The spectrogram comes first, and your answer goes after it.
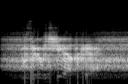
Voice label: "bombs on the ground", bot

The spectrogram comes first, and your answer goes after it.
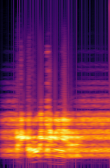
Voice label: "cover me", bot

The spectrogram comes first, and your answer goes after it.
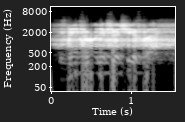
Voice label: "area clear", bot; maxpack

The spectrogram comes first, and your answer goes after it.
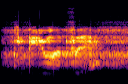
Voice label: "guarding c", bot; maxpack

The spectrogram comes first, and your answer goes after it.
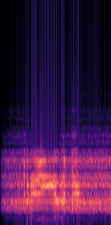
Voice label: "elevator", bot; maxpack

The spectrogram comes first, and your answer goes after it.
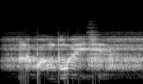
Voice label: "bombsite", bot

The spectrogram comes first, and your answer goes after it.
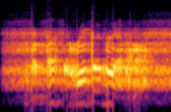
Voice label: "good one", bot

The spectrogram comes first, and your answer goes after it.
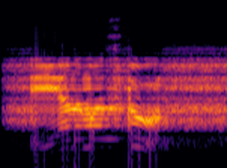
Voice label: "bridge", bot; maxpack

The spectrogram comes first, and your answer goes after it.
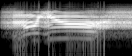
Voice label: "aww man", bot

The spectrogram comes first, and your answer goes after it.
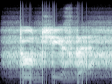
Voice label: "clear", bot

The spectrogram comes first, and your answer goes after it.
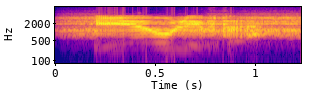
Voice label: elevator, bot

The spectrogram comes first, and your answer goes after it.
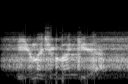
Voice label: "attic", bot

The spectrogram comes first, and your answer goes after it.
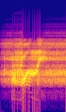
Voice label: "bathroom", bot; maxpack

